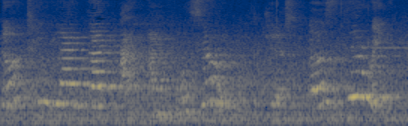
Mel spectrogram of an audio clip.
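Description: A young girl's high voice, talking in short phrases with brief pauses.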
